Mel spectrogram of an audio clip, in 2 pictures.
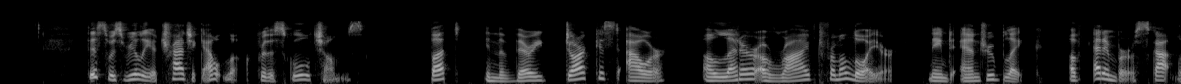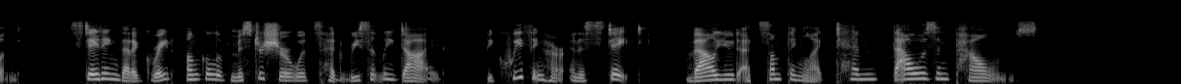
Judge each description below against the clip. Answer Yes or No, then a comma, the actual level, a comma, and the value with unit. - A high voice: Yes, high, 210 Hz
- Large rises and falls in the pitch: Yes, wide, 5.9 semitones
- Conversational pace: No, slow, 125 wpm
